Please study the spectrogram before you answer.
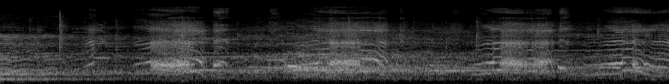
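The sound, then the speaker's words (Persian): A baby cries and wails in a few strained, high-pitched bursts, loud and sustained, with short breaths between them. “بچه وقتی گریه کنه سخت ساکتش کنه. عزیزم آروم”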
